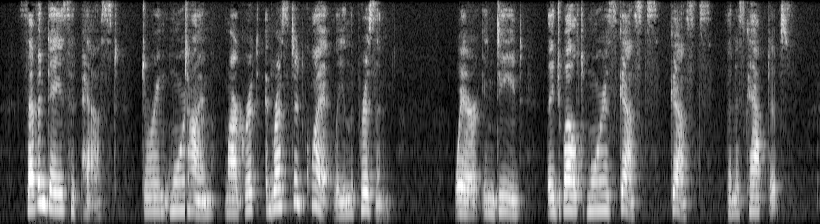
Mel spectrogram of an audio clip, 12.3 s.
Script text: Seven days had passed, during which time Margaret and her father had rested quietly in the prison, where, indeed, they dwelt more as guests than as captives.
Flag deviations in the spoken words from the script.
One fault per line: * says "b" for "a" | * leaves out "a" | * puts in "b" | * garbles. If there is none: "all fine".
* says "more" for "which"
* leaves out "her father had"
* puts in "guests"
